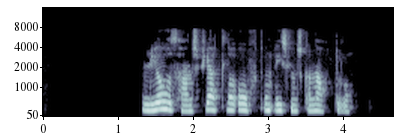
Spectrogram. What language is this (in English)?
Icelandic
